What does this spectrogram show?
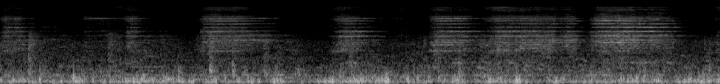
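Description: DEMU passenger train running along the track, heard from the side of a moving coach: a steady rumble of wheels on rail with high-pitched wheel squeal that comes and goes as the train takes a curve.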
